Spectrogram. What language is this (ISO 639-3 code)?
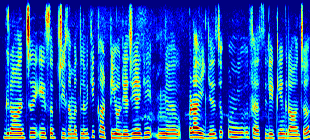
doi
